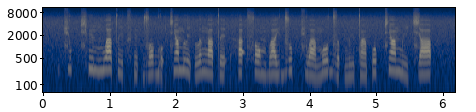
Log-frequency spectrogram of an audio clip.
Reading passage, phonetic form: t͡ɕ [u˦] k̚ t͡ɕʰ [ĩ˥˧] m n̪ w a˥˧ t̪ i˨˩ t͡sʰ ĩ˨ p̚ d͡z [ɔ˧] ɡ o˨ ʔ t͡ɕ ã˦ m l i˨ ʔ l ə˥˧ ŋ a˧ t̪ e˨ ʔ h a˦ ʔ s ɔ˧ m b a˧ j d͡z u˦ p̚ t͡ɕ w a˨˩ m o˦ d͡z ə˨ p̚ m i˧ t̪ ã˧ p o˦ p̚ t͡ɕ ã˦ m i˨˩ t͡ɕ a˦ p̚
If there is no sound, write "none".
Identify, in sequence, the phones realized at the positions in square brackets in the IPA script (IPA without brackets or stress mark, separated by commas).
u˦, ĩ˥˧, ɔ˧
